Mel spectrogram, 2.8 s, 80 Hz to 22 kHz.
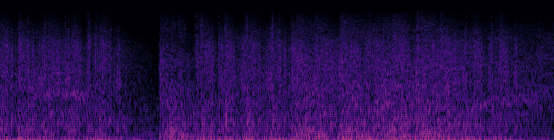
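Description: Gunfire in the zombie survival game 7 Days to Die rattles off in a loud, rapid burst, pauses for a moment, then resumes as dense continuous firing, close and harsh.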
